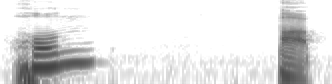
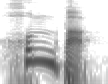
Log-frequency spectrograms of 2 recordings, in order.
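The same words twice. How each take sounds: First: It is said slowly. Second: It is said faster.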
